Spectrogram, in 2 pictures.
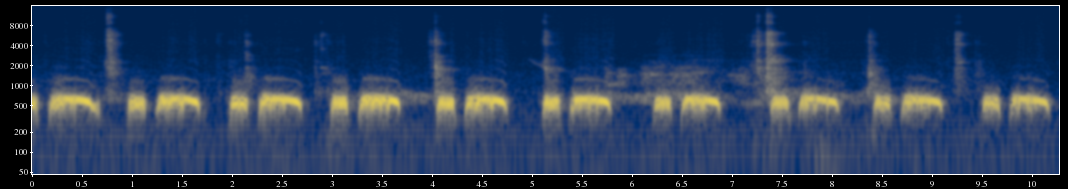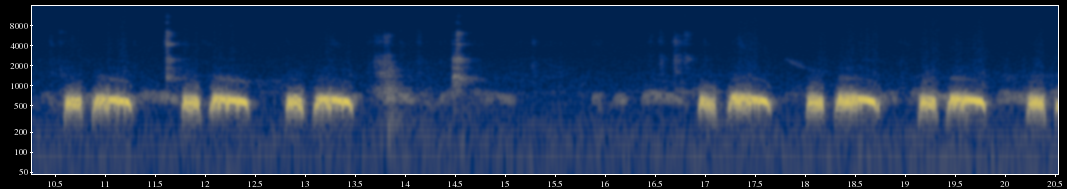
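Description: A spotted dove gives deep, mellow coos in steady runs, with faint chirps from other small birds.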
